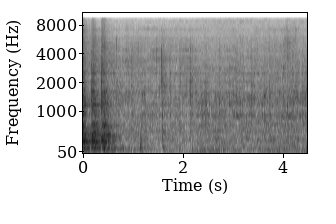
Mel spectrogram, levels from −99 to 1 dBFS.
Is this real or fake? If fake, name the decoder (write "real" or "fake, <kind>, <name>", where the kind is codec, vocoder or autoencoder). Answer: fake, codec, SNAC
